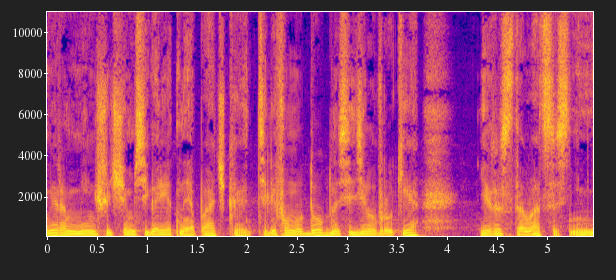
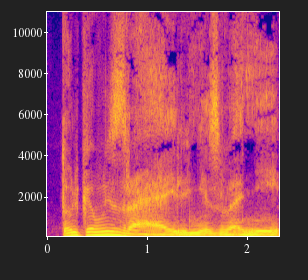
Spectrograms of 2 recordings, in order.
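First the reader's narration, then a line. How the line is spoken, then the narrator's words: Tipsy, smiling. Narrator (Russian): расплылся в улыбке поддатый Гришин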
